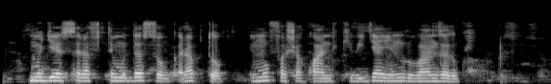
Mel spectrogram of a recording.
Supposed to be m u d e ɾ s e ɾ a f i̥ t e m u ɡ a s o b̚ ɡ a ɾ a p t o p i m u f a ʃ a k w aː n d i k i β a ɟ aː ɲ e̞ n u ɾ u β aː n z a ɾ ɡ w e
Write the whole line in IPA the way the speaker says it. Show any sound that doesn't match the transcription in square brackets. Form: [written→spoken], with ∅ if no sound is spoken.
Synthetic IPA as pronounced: m u [d→ɟ] e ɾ s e ɾ a f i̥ t e m u [ɡ→d] a s o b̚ ɡ a ɾ a p t o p i m u f a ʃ a k w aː n d i k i β [a→i] ɟ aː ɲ e̞ n u ɾ u β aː n z a ɾ ɡ w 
